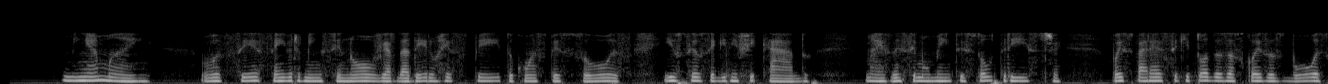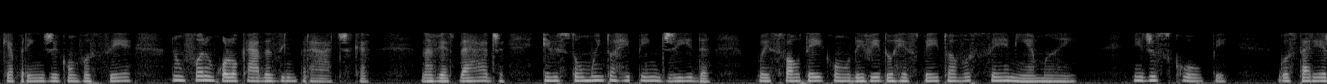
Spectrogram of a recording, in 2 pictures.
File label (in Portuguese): Desculpas a Mãe Feminino, Telemensagens, Só Voz; Telemensagens 2017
